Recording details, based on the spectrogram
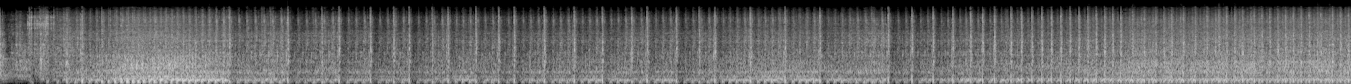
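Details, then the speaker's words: Offroad lawnmower engine, mixture screw fully in but still getting too much fuel, black smoke: runs rough and uneven, stumbling; running rich, owner considering another carburetor, cause not confirmed. "it's smoking black smoke so I don't know what's going on with it"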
